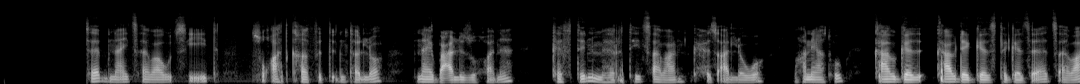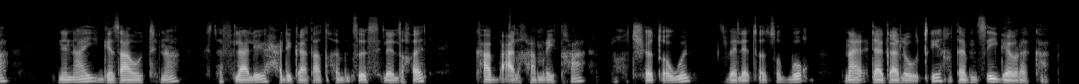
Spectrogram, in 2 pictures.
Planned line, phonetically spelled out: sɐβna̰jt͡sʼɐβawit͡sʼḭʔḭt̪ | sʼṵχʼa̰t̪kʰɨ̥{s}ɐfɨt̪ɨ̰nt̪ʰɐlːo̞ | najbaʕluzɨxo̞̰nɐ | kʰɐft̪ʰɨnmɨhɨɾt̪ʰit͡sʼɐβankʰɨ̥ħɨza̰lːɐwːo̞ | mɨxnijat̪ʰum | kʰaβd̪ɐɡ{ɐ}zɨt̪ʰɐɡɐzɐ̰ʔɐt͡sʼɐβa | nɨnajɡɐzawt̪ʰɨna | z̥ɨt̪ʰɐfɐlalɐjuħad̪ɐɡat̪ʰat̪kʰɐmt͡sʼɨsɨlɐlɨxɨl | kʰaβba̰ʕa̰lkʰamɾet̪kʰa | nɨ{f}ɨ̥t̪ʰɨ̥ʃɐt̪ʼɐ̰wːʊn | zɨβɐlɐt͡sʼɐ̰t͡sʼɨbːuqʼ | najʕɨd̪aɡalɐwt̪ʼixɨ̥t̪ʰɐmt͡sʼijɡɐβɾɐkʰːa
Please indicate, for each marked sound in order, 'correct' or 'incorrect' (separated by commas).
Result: incorrect, correct, incorrect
